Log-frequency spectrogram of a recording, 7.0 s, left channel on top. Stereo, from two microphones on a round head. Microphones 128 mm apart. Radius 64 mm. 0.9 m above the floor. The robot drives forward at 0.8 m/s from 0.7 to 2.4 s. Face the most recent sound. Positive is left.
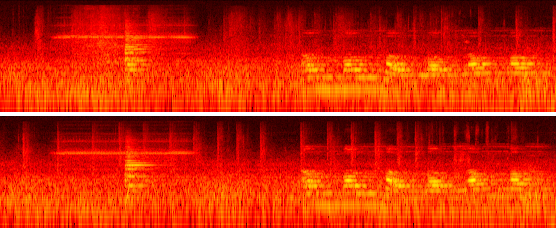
turn(degrees=-55)  # may be behind; listen again after turning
